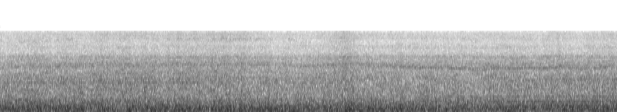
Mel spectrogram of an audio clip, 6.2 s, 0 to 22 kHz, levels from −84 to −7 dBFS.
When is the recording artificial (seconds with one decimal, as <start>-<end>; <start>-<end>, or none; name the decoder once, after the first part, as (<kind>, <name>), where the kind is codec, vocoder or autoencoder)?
4.6-5.5 (codec, DAC)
